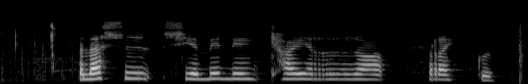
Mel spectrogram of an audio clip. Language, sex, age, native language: Icelandic, male, 8, Icelandic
